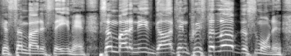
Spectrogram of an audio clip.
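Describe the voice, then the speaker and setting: With music in the background, a man talks at a very fast pace. His tone is animated and his pitch swings very widely. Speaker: preacher. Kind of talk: sermon. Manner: animated, call-and-response; rhythmic, exhorting congregation.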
